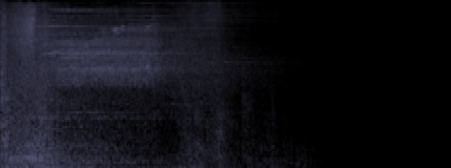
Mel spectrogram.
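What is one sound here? A triumphant game fanfare plays loudly and fades away.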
